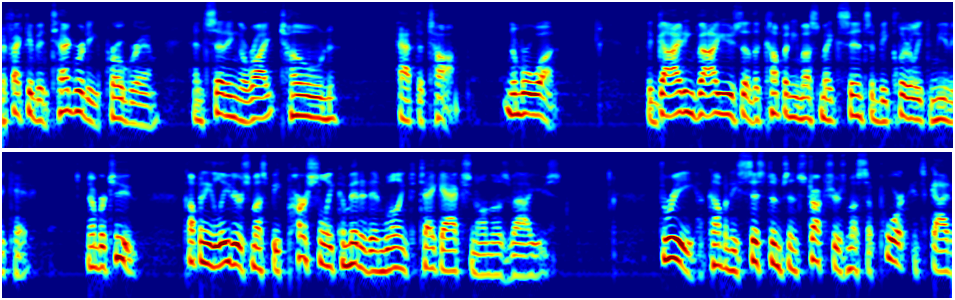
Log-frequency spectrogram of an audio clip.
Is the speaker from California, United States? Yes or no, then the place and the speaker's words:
no; Texas, United States; I'm from Texas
